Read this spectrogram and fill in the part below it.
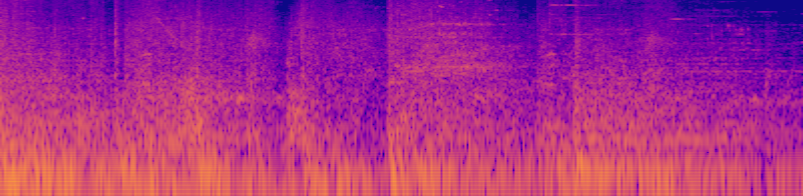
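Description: Magical spell effects crackle and burst in quick succession.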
